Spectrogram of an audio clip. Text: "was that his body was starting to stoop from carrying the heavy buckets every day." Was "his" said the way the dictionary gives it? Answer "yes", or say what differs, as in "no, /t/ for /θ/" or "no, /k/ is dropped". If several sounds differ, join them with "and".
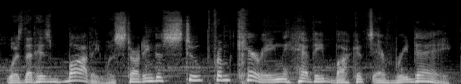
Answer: yes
